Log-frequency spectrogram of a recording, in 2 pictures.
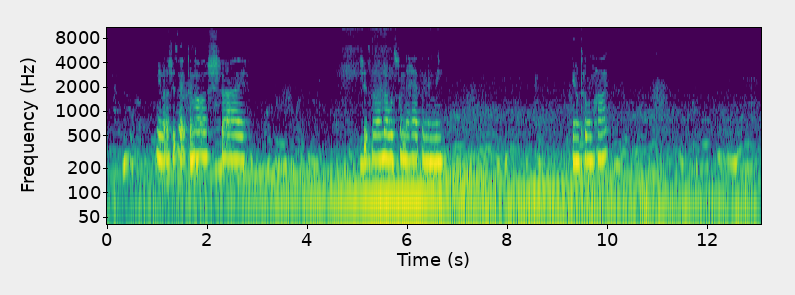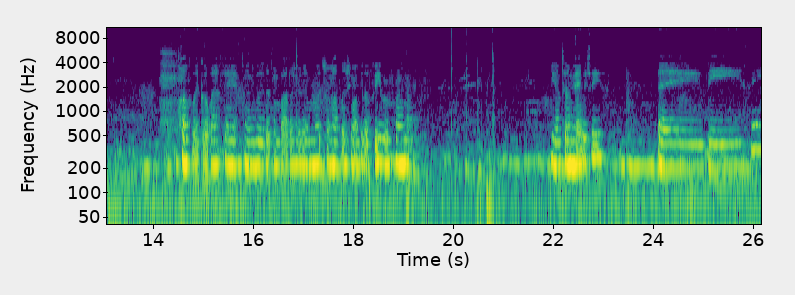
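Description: A woman speaks softly and warmly close by, in short bursts with pauses.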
